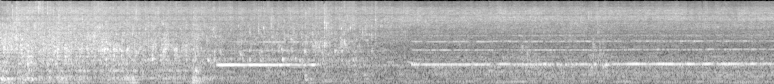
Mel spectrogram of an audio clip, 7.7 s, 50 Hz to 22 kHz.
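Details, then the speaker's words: After flushing, a steady high whistle holds over the rushing water for about 20 seconds as the tank refills; only this toilet does it, fill valve singing, cause not pinned down. "Yeah, that's the noise it makes. Yeah. So you flush the toilet, it does that noise for like 20 seconds."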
